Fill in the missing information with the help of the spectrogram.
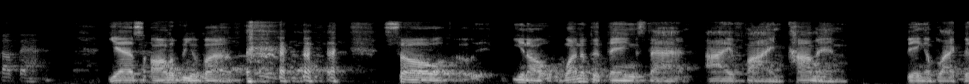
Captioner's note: laughs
